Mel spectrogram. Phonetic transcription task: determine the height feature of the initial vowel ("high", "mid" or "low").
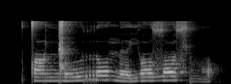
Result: mid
